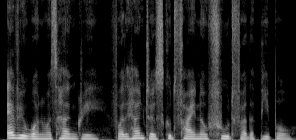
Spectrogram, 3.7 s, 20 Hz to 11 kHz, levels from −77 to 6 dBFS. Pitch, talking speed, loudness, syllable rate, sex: 165 Hz, 225 wpm, -20 LUFS, 5.7 syllables/s, female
